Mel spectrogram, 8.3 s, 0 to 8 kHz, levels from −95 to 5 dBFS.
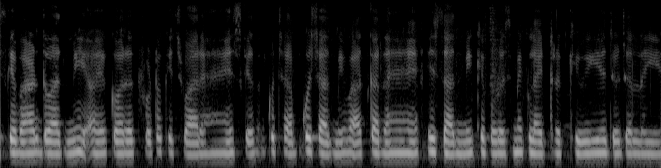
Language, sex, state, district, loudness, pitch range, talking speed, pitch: Hindi, female, Uttar Pradesh, Deoria, -38 LUFS, 170-185 Hz, 240 wpm, 175 Hz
